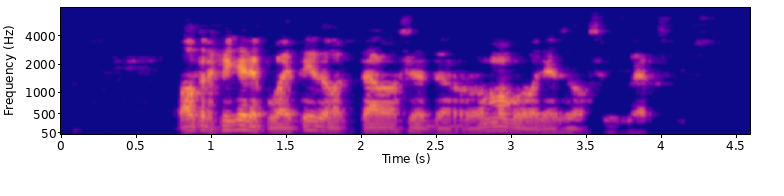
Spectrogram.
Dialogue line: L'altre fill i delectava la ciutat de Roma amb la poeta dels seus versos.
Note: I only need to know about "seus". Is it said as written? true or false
true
